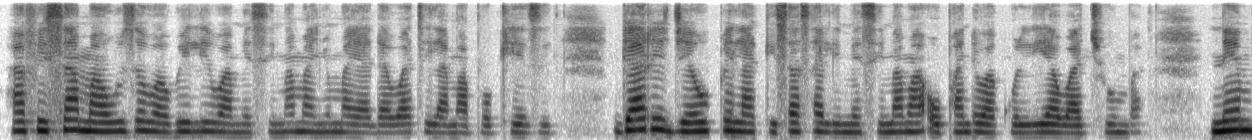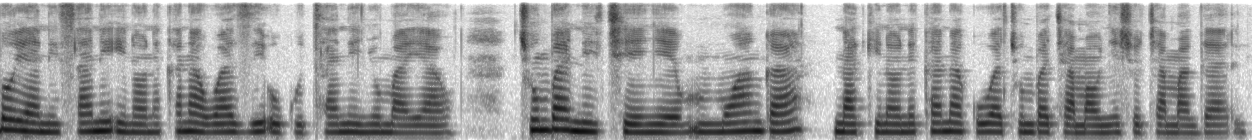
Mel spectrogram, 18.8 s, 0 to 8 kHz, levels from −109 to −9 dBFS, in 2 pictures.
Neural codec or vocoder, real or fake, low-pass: none; real; 7.2 kHz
